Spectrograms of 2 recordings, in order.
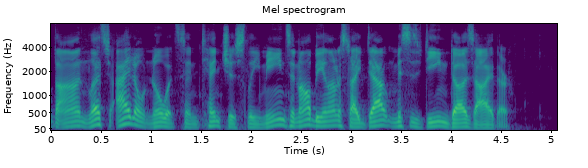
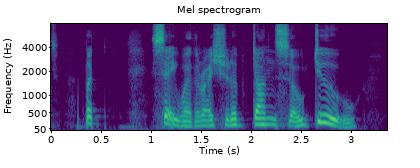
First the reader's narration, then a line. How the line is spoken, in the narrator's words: she exclaimed, in an irritated tone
